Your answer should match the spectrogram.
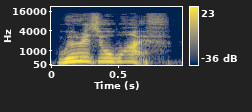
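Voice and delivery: a guide losing his diplomacy, lightly played; alarmed question. A narrator's reading. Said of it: "now losing his powers of diplomacy".

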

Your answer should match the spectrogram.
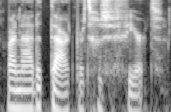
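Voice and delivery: ordinary delivery

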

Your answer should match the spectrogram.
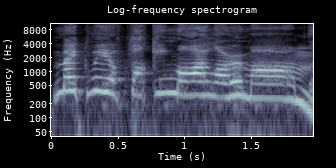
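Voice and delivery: high, loud shouted demand; imitated screaming demand. Friend screaming at his mum for a Milo, high and loud. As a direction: bark the order like a spoiled kid. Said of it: "He was like".

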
